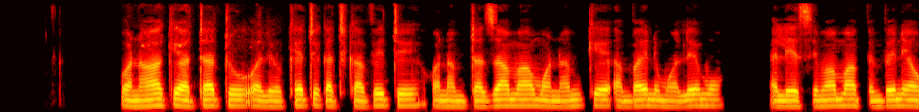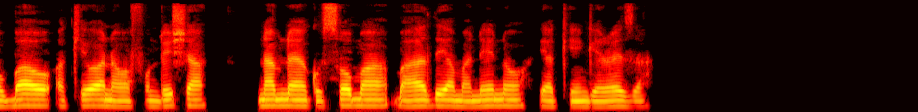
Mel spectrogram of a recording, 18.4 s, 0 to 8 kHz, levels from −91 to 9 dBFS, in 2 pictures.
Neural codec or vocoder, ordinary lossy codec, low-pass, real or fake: none; MP3, 48 kbps; 7.2 kHz; real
